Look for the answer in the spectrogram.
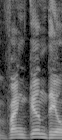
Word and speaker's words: Van Gundy: Van Gundy only rhymes with Ted Bundy in my mind, so I'm going to steer away from that conversation.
